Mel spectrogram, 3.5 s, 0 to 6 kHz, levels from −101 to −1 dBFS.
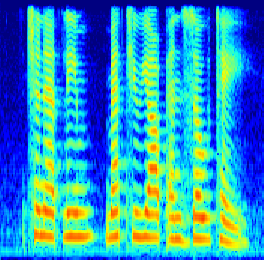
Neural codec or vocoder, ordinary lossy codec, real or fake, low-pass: none; none; real; 5.4 kHz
